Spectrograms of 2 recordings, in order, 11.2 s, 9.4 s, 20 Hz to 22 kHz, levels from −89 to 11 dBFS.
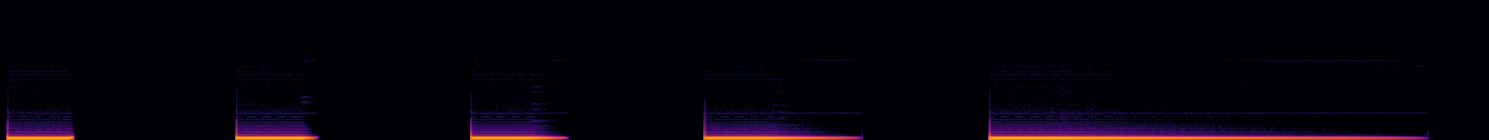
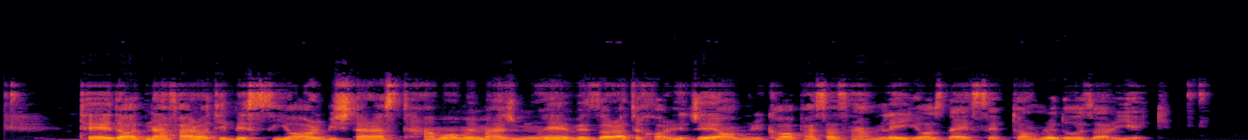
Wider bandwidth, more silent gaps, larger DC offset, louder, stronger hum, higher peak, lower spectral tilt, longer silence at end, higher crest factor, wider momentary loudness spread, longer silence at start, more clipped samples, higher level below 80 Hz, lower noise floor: second, 1.5 kHz vs 10 kHz; neither; neither; first, -12 LUFS vs -17 LUFS; neither; about the same, 0 dBFS vs -2 dBFS; first, -12 dB/octave vs -4.5 dB/octave; first, 0.85 s vs 0.35 s; about the same, 14 dB vs 16 dB; first, 19 LU vs 8 LU; about the same, 0.05 s vs 0.05 s; neither; about the same, -50 dBFS vs -54 dBFS; first, -90 dBFS vs -43 dBFS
